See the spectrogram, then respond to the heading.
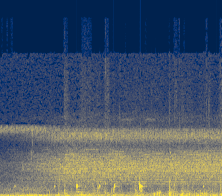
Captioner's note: cows grazing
